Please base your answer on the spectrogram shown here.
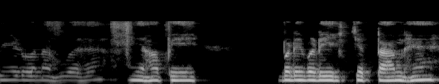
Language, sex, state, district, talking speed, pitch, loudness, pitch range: Hindi, female, Chhattisgarh, Balrampur, 120 wpm, 190 Hz, -22 LUFS, 185-200 Hz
